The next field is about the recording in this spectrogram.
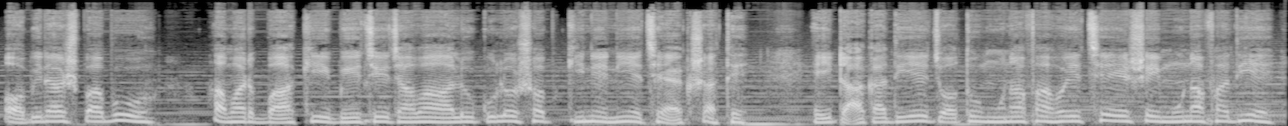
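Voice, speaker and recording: A man's voice: on the high side, fairly even intonation, moderate pace, mellow, soft background music, close to an everyday voice. A man voicing an earnest, grateful middle-aged village farmer in a cartoon. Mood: earnest relieved. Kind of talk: cartoon voice acting.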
